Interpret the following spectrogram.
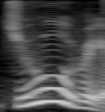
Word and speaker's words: jewelry: that word mispronunciation where the word kind of gets a little bit smushed together and we say jewelry instead we miss that that second e sound in there it should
